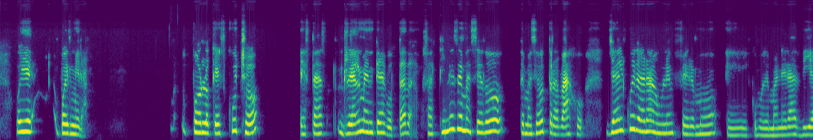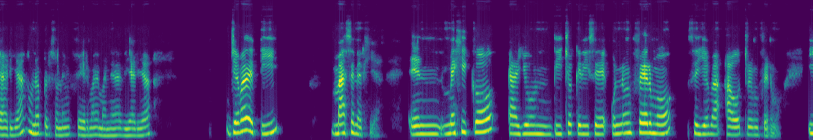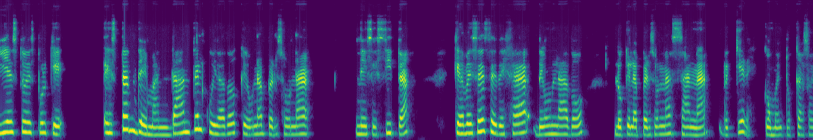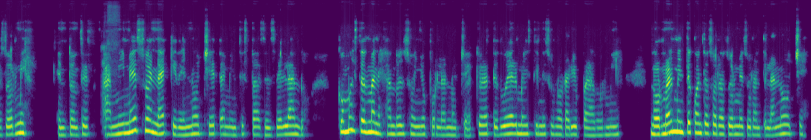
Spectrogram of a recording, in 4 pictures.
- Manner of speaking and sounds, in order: static; distorted speech; other noise
- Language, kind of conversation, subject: Spanish, advice, ¿Por qué me siento culpable por dormir siestas necesarias durante el día?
